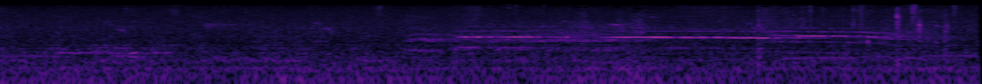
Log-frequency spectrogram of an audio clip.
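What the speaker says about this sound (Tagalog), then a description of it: "Daming mga manok dito guys" Chickens clucking and calling at a campground in Chefchaouen, Morocco, fairly close and continuous over a steady background hum, with a thin high tone drifting in partway through.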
